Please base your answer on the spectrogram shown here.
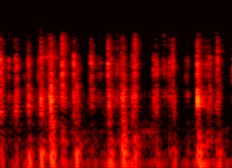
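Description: Rapid, uneven keystrokes on a computer keyboard, close and clear, with short pauses between bursts of typing, as if entering a name.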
